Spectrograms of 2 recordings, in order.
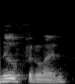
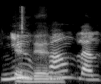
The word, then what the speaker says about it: Newfoundland: nautical it's so funny we call it new foundland over here so we pronounce it wrong no they're they see the canadians like newfoundland because they call them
